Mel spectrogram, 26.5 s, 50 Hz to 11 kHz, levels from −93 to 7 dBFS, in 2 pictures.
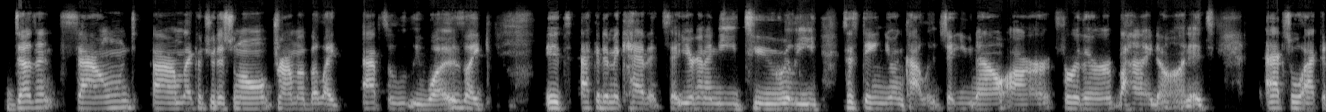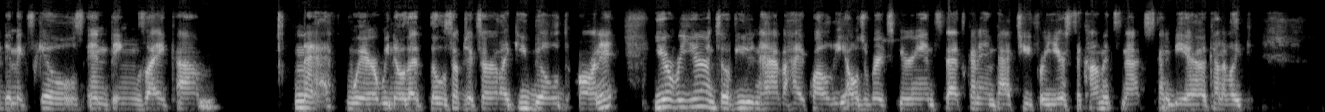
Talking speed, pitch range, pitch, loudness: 195 wpm, 150-170 Hz, 155 Hz, -23 LUFS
